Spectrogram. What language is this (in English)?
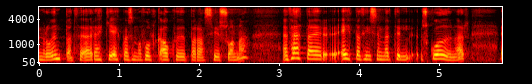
Icelandic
